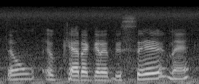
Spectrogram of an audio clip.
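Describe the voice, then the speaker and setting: A woman's voice: fairly high pitch, creaky, a crowd in the background, low-quality recording. A woman hosting a faith talk show, speaking reflectively and tagging phrases with "né". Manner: reflective, filling pauses with "né". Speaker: host.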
